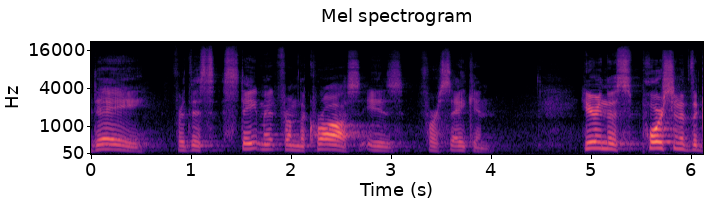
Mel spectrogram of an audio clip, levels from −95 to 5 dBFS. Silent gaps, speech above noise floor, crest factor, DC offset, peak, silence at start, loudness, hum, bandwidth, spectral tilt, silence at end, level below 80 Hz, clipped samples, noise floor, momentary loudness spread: none; 36 dB; 22 dB; under 0.1%; -12 dBFS; 0 s; -33 LUFS; none; 17.5 kHz; -3.5 dB/octave; 0 s; under -90 dBFS; under 0.1%; -69 dBFS; 22 LU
